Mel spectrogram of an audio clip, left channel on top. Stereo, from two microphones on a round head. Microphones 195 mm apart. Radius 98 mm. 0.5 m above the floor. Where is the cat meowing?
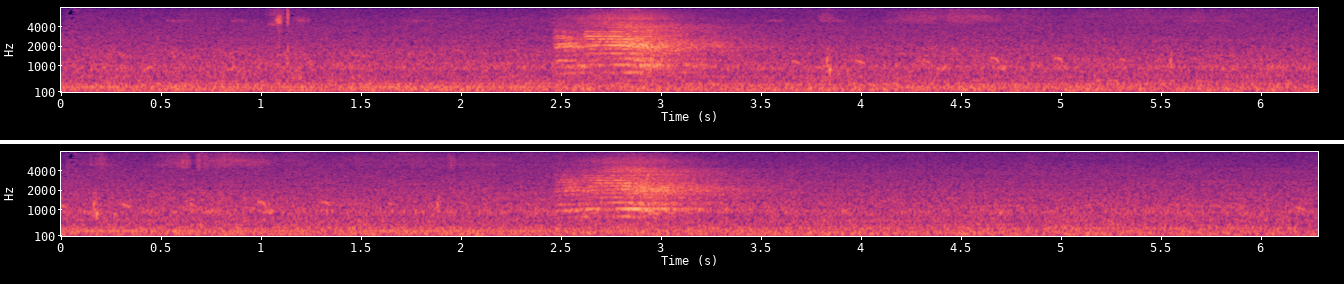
65° left (ahead or behind), 4 m.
